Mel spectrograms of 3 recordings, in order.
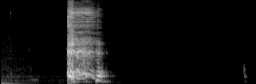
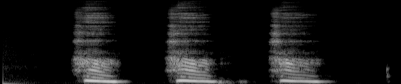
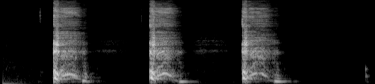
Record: {"cough_length": "2.6 s", "cough_amplitude": 32768, "cough_signal_mean_std_ratio": 0.28, "exhalation_length": "4.0 s", "exhalation_amplitude": 12397, "exhalation_signal_mean_std_ratio": 0.57, "three_cough_length": "3.8 s", "three_cough_amplitude": 32768, "three_cough_signal_mean_std_ratio": 0.34, "survey_phase": "beta (2021-08-13 to 2022-03-07)", "age": "45-64", "gender": "Female", "wearing_mask": "No", "symptom_cough_any": true, "symptom_runny_or_blocked_nose": true, "symptom_fatigue": true, "symptom_headache": true, "symptom_change_to_sense_of_smell_or_taste": true, "symptom_other": true, "symptom_onset": "4 days", "smoker_status": "Ex-smoker", "respiratory_condition_asthma": false, "respiratory_condition_other": false, "recruitment_source": "Test and Trace", "submission_delay": "1 day", "covid_test_result": "Positive", "covid_test_method": "RT-qPCR", "covid_ct_value": 30.6, "covid_ct_gene": "ORF1ab gene"}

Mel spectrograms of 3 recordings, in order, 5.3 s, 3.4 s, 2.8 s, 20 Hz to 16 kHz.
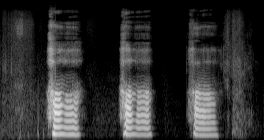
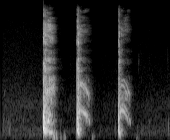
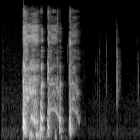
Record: {"exhalation_length": "5.3 s", "exhalation_amplitude": 30825, "exhalation_signal_mean_std_ratio": 0.34, "three_cough_length": "3.4 s", "three_cough_amplitude": 29461, "three_cough_signal_mean_std_ratio": 0.26, "cough_length": "2.8 s", "cough_amplitude": 32767, "cough_signal_mean_std_ratio": 0.3, "survey_phase": "beta (2021-08-13 to 2022-03-07)", "age": "45-64", "gender": "Female", "wearing_mask": "No", "symptom_cough_any": true, "symptom_runny_or_blocked_nose": true, "symptom_sore_throat": true, "symptom_fatigue": true, "symptom_fever_high_temperature": true, "symptom_headache": true, "symptom_change_to_sense_of_smell_or_taste": true, "smoker_status": "Never smoked", "respiratory_condition_asthma": false, "respiratory_condition_other": false, "recruitment_source": "Test and Trace", "submission_delay": "2 days", "covid_test_result": "Positive", "covid_test_method": "RT-qPCR", "covid_ct_value": 17.1, "covid_ct_gene": "ORF1ab gene", "covid_ct_mean": 17.6, "covid_viral_load": "1700000 copies/ml", "covid_viral_load_category": "High viral load (>1M copies/ml)"}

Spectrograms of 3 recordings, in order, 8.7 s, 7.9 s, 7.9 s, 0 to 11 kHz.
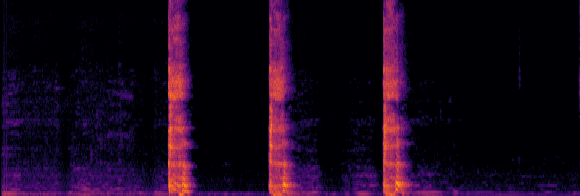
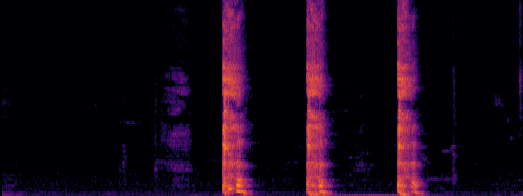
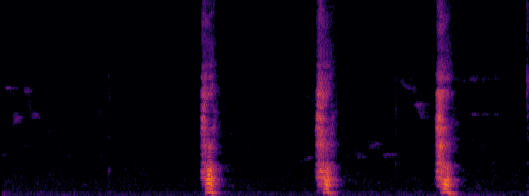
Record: {"cough_length": "8.7 s", "cough_amplitude": 32768, "cough_signal_mean_std_ratio": 0.28, "three_cough_length": "7.9 s", "three_cough_amplitude": 32768, "three_cough_signal_mean_std_ratio": 0.28, "exhalation_length": "7.9 s", "exhalation_amplitude": 19040, "exhalation_signal_mean_std_ratio": 0.23, "survey_phase": "alpha (2021-03-01 to 2021-08-12)", "age": "45-64", "gender": "Female", "wearing_mask": "No", "symptom_none": true, "smoker_status": "Never smoked", "respiratory_condition_asthma": false, "respiratory_condition_other": false, "recruitment_source": "REACT", "submission_delay": "1 day", "covid_test_result": "Negative", "covid_test_method": "RT-qPCR"}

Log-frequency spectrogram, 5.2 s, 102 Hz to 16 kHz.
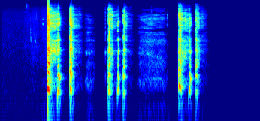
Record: {"three_cough_length": "5.2 s", "three_cough_amplitude": 32768, "three_cough_signal_mean_std_ratio": 0.2, "survey_phase": "beta (2021-08-13 to 2022-03-07)", "age": "18-44", "gender": "Female", "wearing_mask": "No", "symptom_runny_or_blocked_nose": true, "symptom_onset": "15 days", "smoker_status": "Never smoked", "respiratory_condition_asthma": false, "respiratory_condition_other": false, "recruitment_source": "Test and Trace", "submission_delay": "14 days", "covid_test_result": "Negative", "covid_test_method": "ePCR"}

